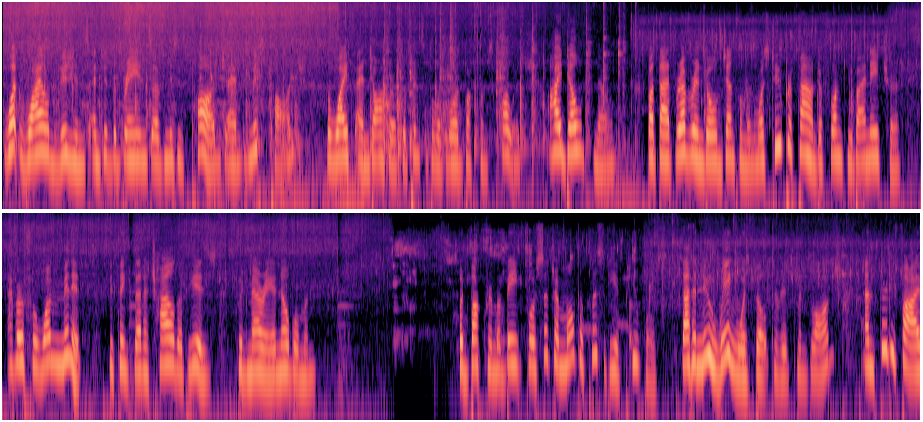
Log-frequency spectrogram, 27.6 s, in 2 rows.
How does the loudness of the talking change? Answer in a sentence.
The loudness of the talking stays about the same.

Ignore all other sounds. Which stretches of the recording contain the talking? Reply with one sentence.
You can hear the talking from 0.0 to 18.5 s and from 20.6 to 27.5 s.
